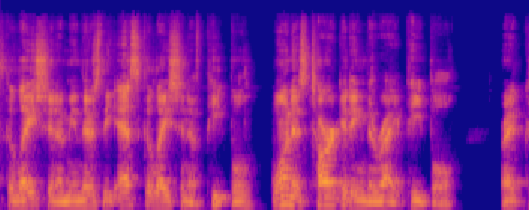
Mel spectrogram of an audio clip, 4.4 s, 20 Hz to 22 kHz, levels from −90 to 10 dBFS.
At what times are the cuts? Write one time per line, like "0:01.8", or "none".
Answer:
none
